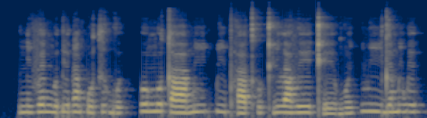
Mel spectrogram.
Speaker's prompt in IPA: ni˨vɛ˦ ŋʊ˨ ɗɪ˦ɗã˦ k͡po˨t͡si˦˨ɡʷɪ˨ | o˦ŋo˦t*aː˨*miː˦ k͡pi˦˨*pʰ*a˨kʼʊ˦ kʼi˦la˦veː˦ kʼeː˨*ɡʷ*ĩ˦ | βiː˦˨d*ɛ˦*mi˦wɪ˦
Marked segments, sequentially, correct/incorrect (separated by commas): correct, correct, correct, correct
